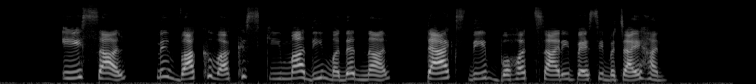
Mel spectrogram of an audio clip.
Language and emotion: Punjabi, happy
